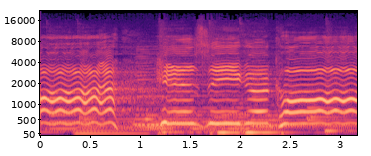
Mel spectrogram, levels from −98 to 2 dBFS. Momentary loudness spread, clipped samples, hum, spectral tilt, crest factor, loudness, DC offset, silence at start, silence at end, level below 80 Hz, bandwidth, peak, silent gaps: 5 LU; under 0.1%; none; -3.5 dB/octave; 12 dB; -14 LUFS; under 0.1%; 0 s; 0 s; -38 dBFS; 17.5 kHz; -2 dBFS; none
